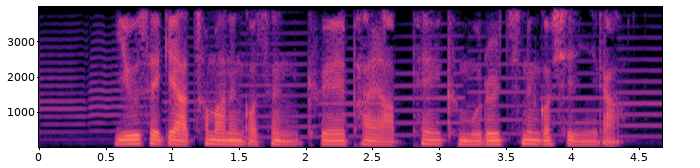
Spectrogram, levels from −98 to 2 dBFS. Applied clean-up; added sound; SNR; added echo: none; Trumpet; 20 dB; none.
